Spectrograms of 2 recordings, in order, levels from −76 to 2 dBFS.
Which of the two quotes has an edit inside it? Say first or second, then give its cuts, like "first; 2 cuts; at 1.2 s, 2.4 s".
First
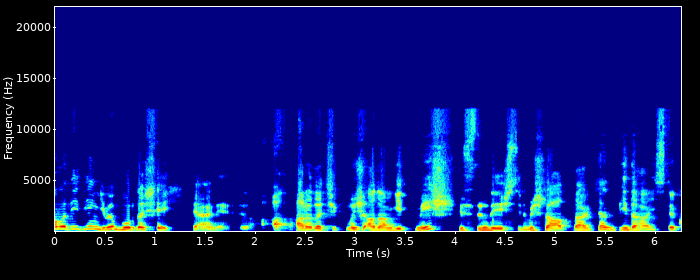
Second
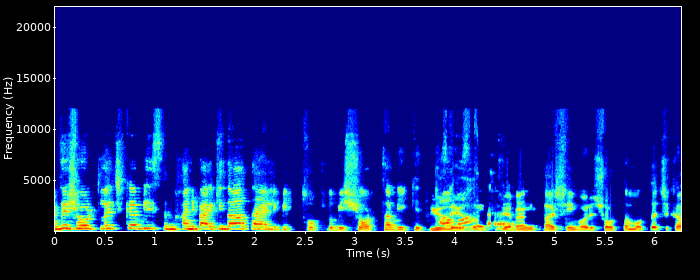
second; 1 cut; at 3.7 s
